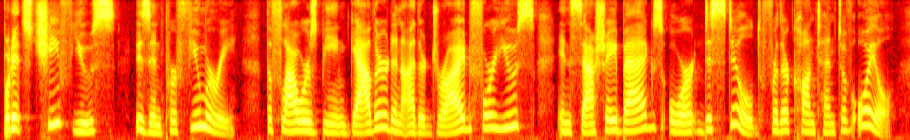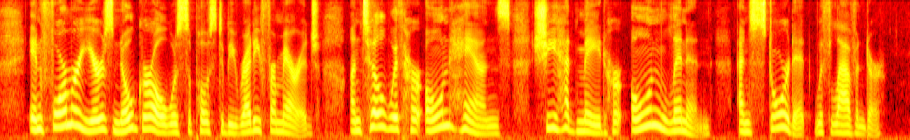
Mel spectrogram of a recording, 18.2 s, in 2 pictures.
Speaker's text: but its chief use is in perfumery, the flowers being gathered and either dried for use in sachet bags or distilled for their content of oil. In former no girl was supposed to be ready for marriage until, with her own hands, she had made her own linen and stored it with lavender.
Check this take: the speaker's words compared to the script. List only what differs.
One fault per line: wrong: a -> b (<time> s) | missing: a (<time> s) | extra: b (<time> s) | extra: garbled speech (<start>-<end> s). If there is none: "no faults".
extra: years (9.9 s)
